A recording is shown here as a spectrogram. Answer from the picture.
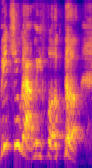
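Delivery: put-on sassy tone. Retelling how a man answered a woman: imitating a sassy reply. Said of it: "basically being sassy towards her".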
